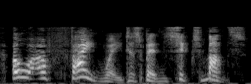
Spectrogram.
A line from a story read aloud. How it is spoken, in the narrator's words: she shrieked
